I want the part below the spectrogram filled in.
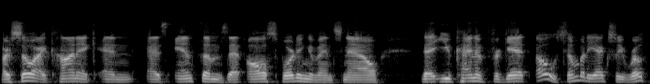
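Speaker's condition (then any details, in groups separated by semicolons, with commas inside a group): No condition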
